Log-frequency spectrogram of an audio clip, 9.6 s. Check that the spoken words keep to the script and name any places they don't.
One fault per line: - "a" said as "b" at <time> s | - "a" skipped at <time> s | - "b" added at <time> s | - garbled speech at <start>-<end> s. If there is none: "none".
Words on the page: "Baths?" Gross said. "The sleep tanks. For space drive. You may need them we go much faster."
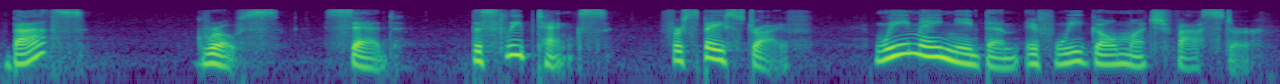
- "You" said as "We" at 6.5 s
- "if" added at 7.7 s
